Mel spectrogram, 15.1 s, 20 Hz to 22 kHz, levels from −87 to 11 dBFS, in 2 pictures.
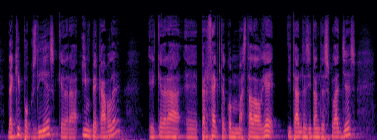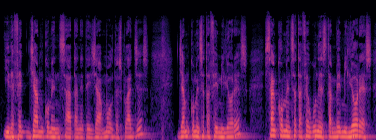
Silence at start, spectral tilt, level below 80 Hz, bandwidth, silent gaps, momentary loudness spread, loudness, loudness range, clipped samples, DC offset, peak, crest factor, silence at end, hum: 0.15 s; -6 dB/octave; -40 dBFS; 14.5 kHz; none; 9 LU; -25 LUFS; 3 LU; under 0.1%; under 0.1%; -4 dBFS; 20 dB; 0 s; none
